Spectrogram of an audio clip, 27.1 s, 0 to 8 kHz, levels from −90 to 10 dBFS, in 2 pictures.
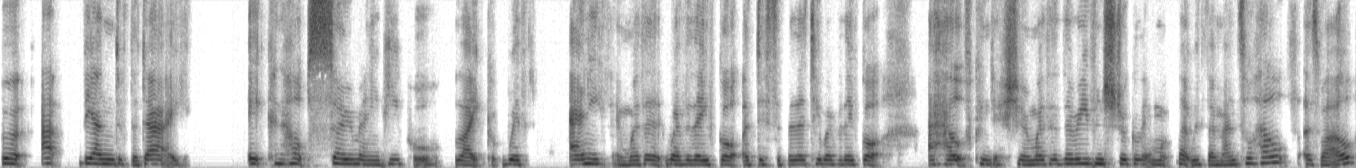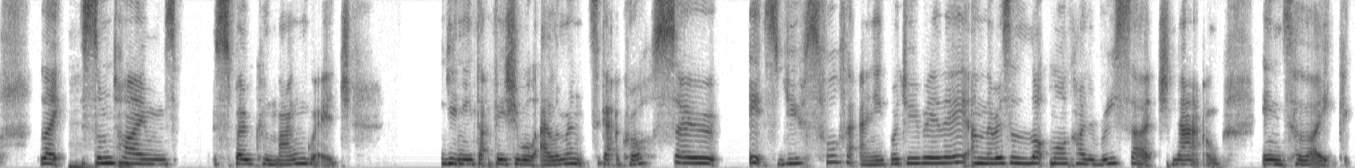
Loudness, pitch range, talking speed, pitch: -16 LUFS, 200-240 Hz, 155 wpm, 215 Hz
